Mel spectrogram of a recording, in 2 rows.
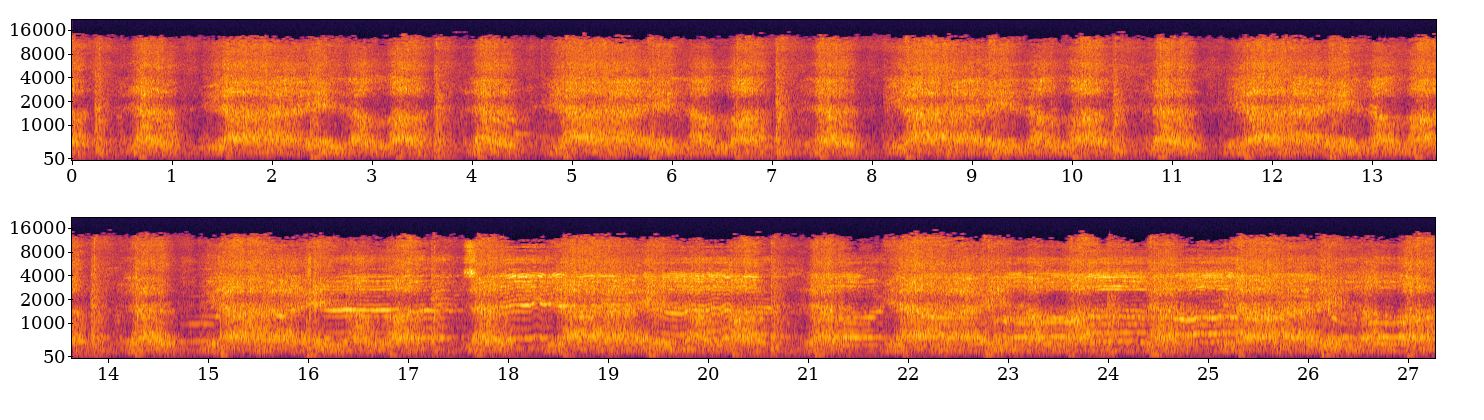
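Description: Congregation chanting dhikr together, a repeated phrase in a steady pulsing rhythm. From about 16 seconds in, a higher held melody rises over the group chant.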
